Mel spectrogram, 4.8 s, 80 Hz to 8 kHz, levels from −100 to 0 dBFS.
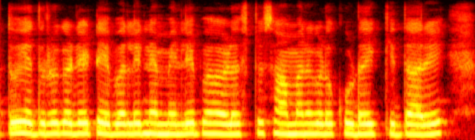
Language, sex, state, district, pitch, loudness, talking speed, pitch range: Kannada, female, Karnataka, Bidar, 220 Hz, -12 LUFS, 90 wpm, 215-225 Hz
